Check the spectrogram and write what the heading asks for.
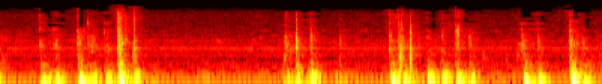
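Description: Typing on a computer keyboard: quick runs of keystrokes, with a pause of about a second after the first run.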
